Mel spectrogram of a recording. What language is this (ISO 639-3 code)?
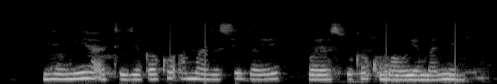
kin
